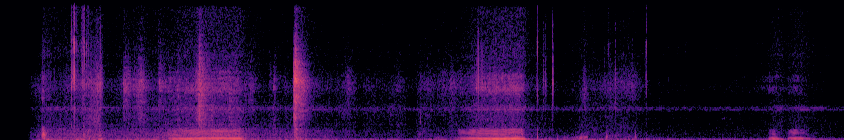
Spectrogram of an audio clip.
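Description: Loud buzzing snores from a sleeping dog, a few seconds apart with quiet breathing between; ordinary snoring.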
